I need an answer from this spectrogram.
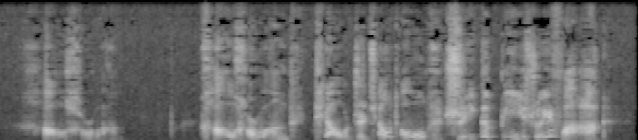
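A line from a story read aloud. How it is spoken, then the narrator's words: Calm muttering to himself. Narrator (Chinese): 神色平静 旁若无人的喃喃自语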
